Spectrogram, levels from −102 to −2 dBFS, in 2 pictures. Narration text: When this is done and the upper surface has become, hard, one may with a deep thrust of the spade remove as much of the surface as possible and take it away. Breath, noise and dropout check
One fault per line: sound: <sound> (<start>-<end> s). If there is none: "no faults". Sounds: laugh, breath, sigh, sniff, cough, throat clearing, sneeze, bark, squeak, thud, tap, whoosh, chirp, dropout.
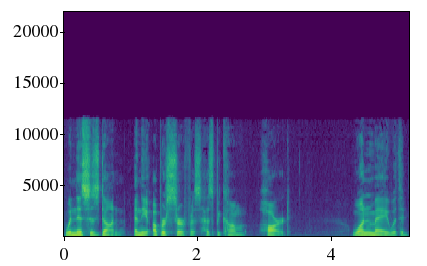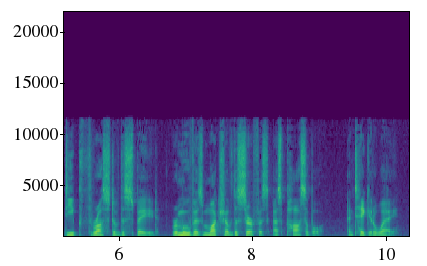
no faults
